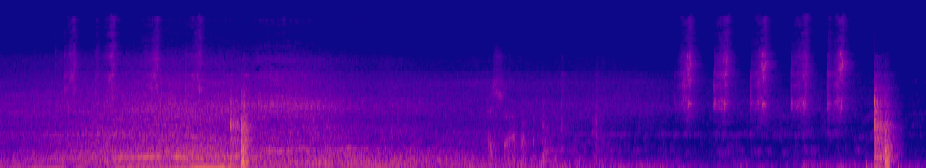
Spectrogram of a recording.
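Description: A knife blade scrapes in quick strokes along a sharpening steel.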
